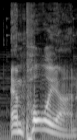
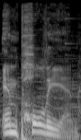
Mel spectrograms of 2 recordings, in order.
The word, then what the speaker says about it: Empoleon: Empoleon, or as I said it, Empoleon. Is this one common though? Did anyone pronounce it like this?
